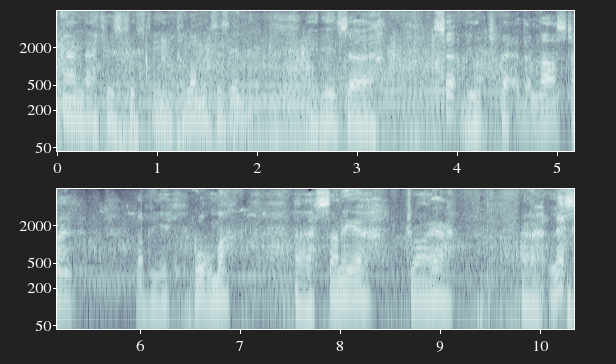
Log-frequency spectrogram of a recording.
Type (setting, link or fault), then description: fault, hum or buzz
